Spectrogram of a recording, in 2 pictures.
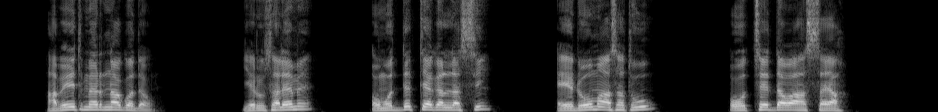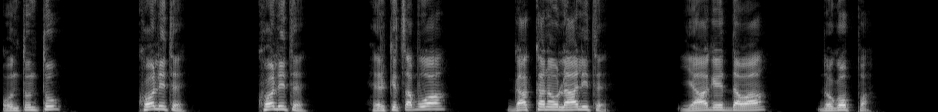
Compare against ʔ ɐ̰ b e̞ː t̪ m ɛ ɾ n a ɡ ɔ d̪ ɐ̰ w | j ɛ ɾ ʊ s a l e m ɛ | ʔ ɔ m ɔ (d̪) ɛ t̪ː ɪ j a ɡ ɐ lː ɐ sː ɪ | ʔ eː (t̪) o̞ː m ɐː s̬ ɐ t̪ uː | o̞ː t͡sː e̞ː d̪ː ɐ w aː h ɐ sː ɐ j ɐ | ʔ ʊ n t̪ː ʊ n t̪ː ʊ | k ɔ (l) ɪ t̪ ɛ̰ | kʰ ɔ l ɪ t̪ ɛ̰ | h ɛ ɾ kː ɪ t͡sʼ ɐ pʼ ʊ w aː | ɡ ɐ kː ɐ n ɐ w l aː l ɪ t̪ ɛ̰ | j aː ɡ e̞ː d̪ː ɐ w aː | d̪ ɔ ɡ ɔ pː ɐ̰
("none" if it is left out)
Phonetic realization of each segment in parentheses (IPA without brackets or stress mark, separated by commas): d̪ː, d̪, l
